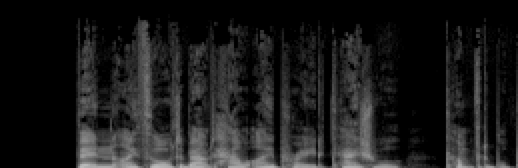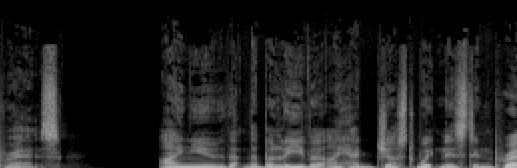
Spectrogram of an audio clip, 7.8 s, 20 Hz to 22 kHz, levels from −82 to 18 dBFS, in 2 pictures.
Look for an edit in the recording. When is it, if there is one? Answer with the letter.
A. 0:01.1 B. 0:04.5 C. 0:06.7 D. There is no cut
D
